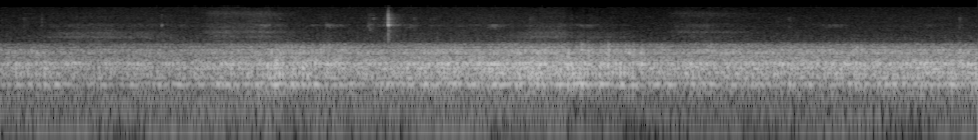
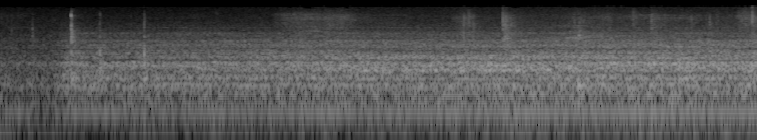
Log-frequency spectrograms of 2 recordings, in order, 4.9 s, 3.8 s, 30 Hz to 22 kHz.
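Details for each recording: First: Classic Yaesu FTDX 560 transceiver on 40 metres with antenna connected: even hiss of band noise with faint crackles, no hum or dropouts, peaking with the pre-select; receiver working normally on this band. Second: Classic Yaesu FTDX-560 ham transceiver on first power-up, tuned to 25 kHz: only flat steady static hiss with low mains hum, no signals received; peaking the pre-select makes no difference.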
